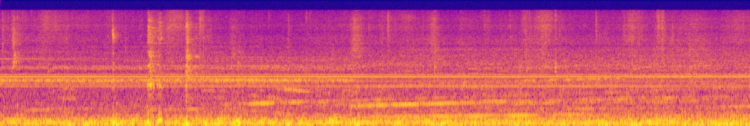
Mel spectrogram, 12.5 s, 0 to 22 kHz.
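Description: E129 series electric train running, heard from inside the car: a steady low rumble of wheels on rail with a whine that slowly rises in pitch. A few clicks come about two to three seconds in.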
